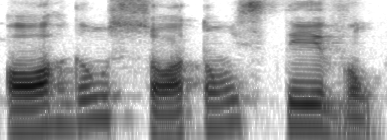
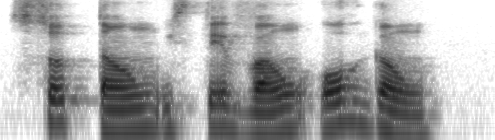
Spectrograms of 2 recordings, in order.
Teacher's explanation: A minha tendência é essa, mas como a força não é no ão, é na sílaba anterior, isso me obriga pela lógica a deixar bem claro isso através de um acento gráfico.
